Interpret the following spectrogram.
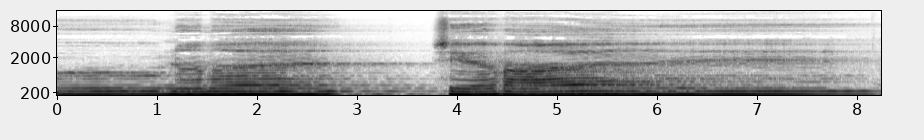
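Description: A man chanting two long held syllables, each sustained on one steady low pitch; the first fades out a little before three seconds in, and the second begins about a second later and tapers off near the end.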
